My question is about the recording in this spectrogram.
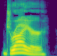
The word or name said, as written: dryer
